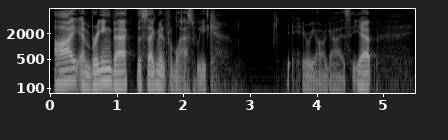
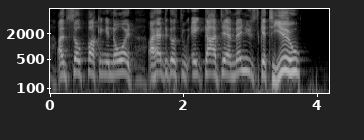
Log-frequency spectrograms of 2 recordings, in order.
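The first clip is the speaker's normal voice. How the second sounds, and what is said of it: Screaming, angry shouting. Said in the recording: “I just keep screaming off the microphone.”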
